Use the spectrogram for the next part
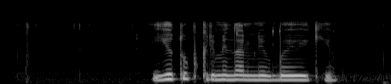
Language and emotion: Russian, neutral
